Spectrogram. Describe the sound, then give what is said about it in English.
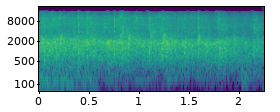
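A crowd claps for the team who worked to run Alpha at Bolton and Horwich, a dense, bright wash of many hands at a fairly even loudness that tapers slightly toward the end. No voices stand out. “Can we just give them a round of applause, everyone that worked so hard, put those hours in.”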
